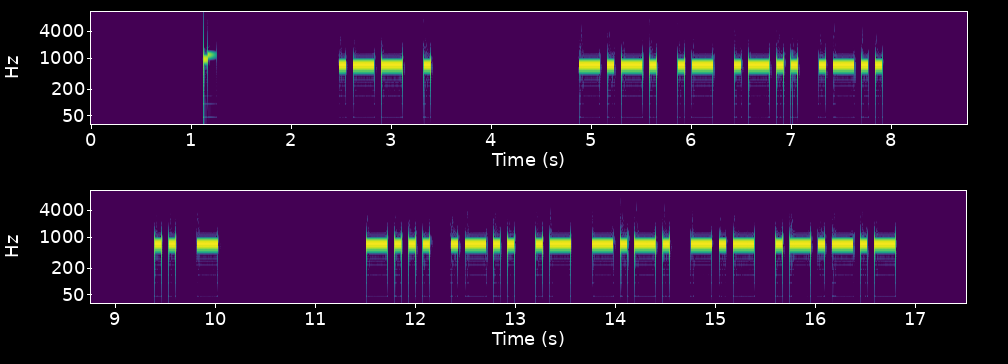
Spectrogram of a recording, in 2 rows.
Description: Morse code, heard as a keyed tone, about 17 wpm, 700 Hz. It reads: WE CALL IT BLACK.
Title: 3x Word-Spacing - Sentences from Top 400 Words - 17wpm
